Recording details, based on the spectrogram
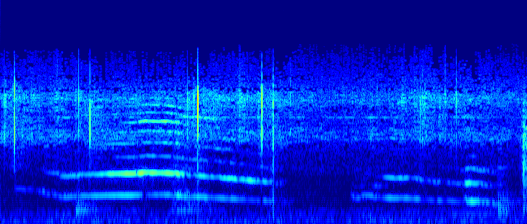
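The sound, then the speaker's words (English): A person in pain moans behind a small locked door: two long, low, wavering groans, each sliding slightly downward in pitch, separated by a brief pause, with a few faint clicks over a hushed background. “That was a human being moaning.”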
